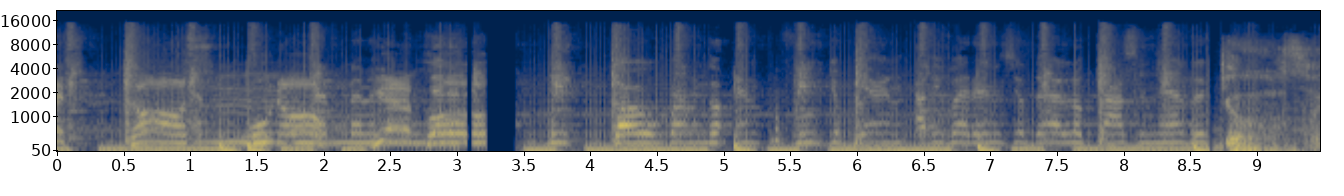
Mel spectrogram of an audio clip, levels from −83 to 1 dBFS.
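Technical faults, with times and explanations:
throughout: block size mismatch (padded). Each 1024-sample block is zero-padded to fill a longer read block, causing a 38.3 Hz buzz and playback about 11% slow at normal pitch.
3.07–3.45 s: digital broadcast dropout. The receiver lost valid frames and muted with an 8 ms fade, leaving about 224 ms of holes over 320 ms, the longest 192 ms.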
